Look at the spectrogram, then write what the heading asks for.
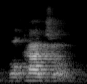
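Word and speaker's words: Boccaccio: from this collection now we have uh Giovanni bokacho okay this word is pronounced in that way is the the camera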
